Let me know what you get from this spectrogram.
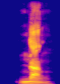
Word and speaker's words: ng: The next word is nang, which is spelled as ng.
